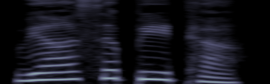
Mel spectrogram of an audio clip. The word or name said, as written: ವ್ಯಾಸಪೀಠ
